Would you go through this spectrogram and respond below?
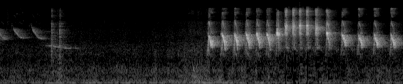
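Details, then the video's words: Original recording of a lively Javan white-eye, meant as a master track for cage-bird training: faint descending whistles, a pause, then a brisk run of bright clipped chirps about four per second. "Kapas Tembak Gacor untuk Masteran (suara asli)"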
